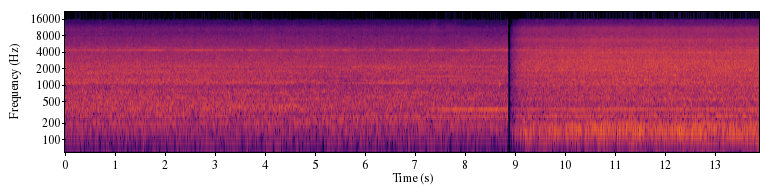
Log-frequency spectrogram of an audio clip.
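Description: Hyla water-filter vacuum cleaner running steadily in air-purifying mode with no hose fitted: an even motor rush with a faint high whine and a low hum. It drops out for an instant about nine seconds in, then runs on a little louder.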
